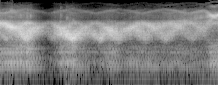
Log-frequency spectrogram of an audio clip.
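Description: Electronic music from a keyboard synthesizer: a warbling tone that swoops up and down in pitch again and again, about every second, dropping away briefly near one second in.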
